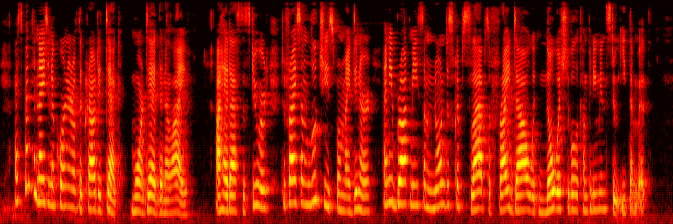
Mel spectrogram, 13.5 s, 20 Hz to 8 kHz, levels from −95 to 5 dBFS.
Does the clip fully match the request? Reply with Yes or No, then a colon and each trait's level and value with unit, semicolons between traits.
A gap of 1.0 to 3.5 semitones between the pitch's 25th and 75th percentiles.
No: average, 5.3 semitones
